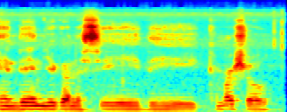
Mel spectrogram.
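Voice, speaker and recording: A man's dark, mellow voice at medium pitch, monotone and flat, with audible room echo. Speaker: livestreamer playing a city-building game. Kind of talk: gameplay commentary livestream.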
